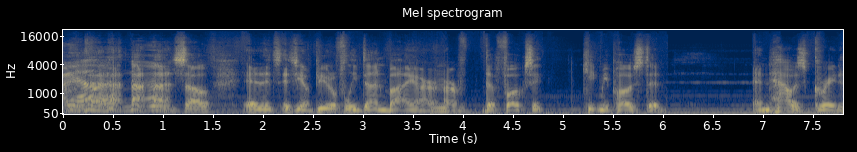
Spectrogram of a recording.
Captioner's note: laughs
